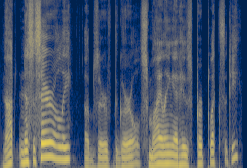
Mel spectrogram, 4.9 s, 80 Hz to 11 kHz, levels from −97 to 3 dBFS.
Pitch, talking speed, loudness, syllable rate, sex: 145 Hz, 110 wpm, -19 LUFS, 4.3 syllables/s, male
